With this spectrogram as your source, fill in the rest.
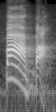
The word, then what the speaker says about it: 爸爸: And in Chinese, say 爸爸. 爸爸 Baba. 爸爸 Yes, there is a tonation. So falling tone.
